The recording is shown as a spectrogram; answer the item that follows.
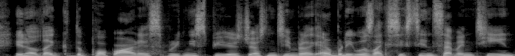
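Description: Recorded dry and close with no echo, a woman talks at a medium pitch. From Russia. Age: 30s. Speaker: opera singer and designer. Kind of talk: casual chat.

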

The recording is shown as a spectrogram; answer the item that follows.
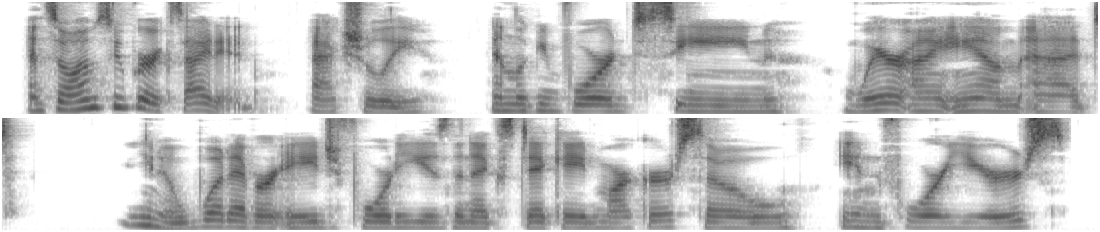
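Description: A woman speaks at a moderate pace with a fairly low pitch and a plain, everyday voice. The recording is very clean, with a silent background. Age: 30s. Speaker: podcast host. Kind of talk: solo reflective monologue.

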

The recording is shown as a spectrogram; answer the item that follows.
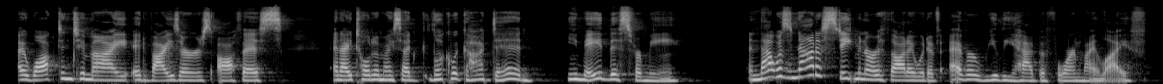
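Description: With an American accent and a plain, everyday voice, a woman speaks at a moderate pace and medium pitch, with ordinary pitch variation and very even loudness, on a very clean recording with a silent background. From Nebraska. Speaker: podcast host. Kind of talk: personal testimony.

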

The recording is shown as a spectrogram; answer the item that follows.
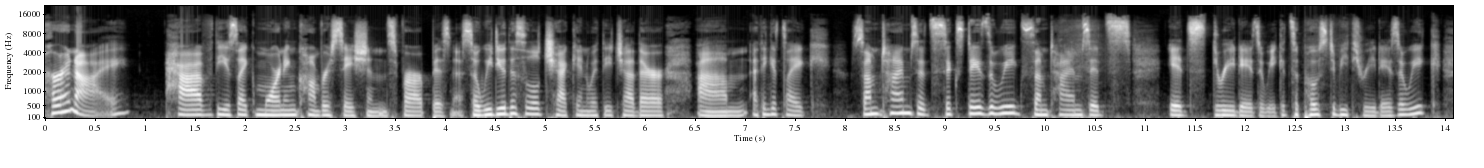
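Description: A woman's normal speaking voice, fairly low in pitch with ordinary pitch variation and a moderate pace, dry and close with no echo in a very clean recording over a silent background. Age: 40s. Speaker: podcast co-host. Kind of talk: casual chat.

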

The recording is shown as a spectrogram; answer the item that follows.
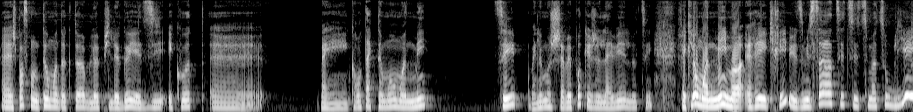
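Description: A woman in a Quebec accent, medium in pitch with a dark, mellow tone, lively intonation and a moderate pace. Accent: Québécois French. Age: 40s. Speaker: author and porcelain painter. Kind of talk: casual interview.

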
